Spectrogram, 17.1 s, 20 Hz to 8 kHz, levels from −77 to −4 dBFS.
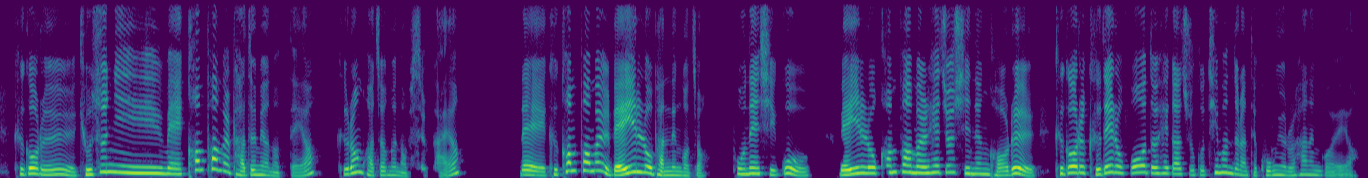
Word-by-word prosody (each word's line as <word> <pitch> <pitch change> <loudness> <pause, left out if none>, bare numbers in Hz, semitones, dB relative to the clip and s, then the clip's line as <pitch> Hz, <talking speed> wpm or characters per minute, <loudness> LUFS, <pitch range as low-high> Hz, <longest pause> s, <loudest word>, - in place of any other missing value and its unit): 그거를 215 -6 +1
교수님의 265 - +2
컨펌을 410 - 0
받으면 195 -4 -3
어때요? 145 - -8 0.2
그런 275 +7 -1
과정은 175 - -7
없을까요? 160 - -9 0.7
네. 190 -5 +1
그 210 +5 -5
컨펌을 370 - +1
메일로 260 +8 +6
받는 175 -4 -2
거죠. 150 -2 -9 0.3
보내시고 230 -6 0 0.3
메일로 255 +6 +4
컨펌을 300 -3 +1
해 295 +1 +1
주시는 250 -6 -3
거를 180 - +2 0.2
그거를 280 +3 +2
그대로 275 +5 +1
포워드 270 0 +1
해 255 0 -2
가지고 205 -5 -6
팀원들한테 230 - -3
공유를 180 0 -6
하는 200 -1 -8
거예요. 70 - -12
230 Hz, 275 characters per minute, -21 LUFS, 185-275 Hz, 0.7 s, 메일로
